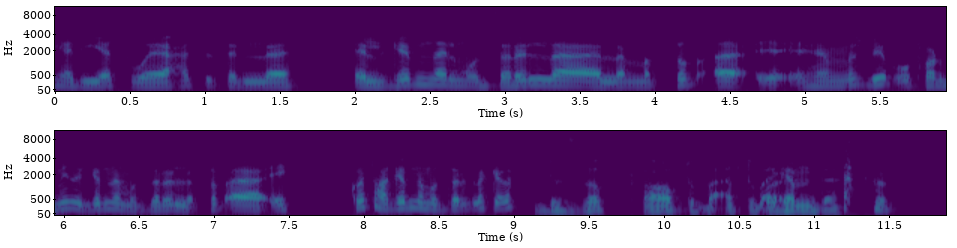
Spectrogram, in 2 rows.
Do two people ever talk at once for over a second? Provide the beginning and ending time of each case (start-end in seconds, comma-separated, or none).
none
